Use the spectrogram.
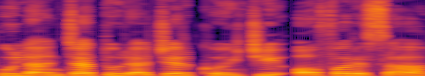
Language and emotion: Goan Konkani, neutral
